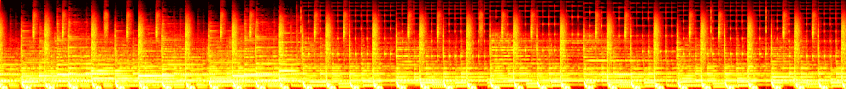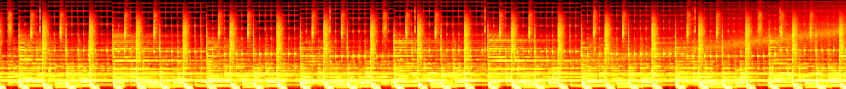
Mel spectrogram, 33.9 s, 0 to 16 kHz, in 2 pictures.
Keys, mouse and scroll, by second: 0.5 ctrl+z, 1.9 ctrl+z, 3.5 KP_7, 5.2 g, 6.7-7.7 middle drag, 7.7 KP_1, 9.4-10.4 scroll down 2, 11.1 /, 11.6 /, 12.3-13.9 middle drag, 13.9 click, 15.0 click, 16.1-17.5 middle drag, 17.5 shift+click, 18.9 KP_7, 20.3 shift+d, 29.4 shift+d, 31.4 r.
